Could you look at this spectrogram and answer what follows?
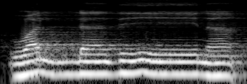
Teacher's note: Hamzah washol di sini tidak dibaca ketika kita membaca dari kalimat atau huruf sebelum Hamzah washal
